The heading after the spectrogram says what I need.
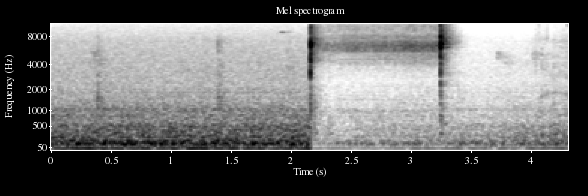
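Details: Zeiss Ikon Contaflex II 35mm SLR during service reassembly, after lubricating a lever surface the main cam tab runs along with molybdenum paste: sharp click, an even high whir of about a second, then a clean closing click; mechanism runs down freely.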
